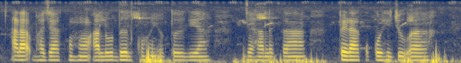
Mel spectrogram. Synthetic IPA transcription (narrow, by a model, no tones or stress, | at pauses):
a̰ɽa̰ʔbʱad͡ʒakɔɦɔ̃ʔalud̪əlkɔɦɔ̃ɲut̪ɔjɡɛjad͡ʒaɦãlɛkapɛɽakɔkɔɦid͡ʒuʔa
